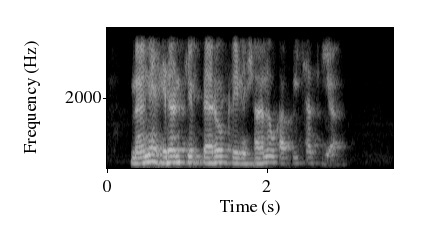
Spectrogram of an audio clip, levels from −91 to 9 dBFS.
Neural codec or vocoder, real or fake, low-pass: codec, 24 kHz, 3 kbps, HILCodec; fake; 3.6 kHz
